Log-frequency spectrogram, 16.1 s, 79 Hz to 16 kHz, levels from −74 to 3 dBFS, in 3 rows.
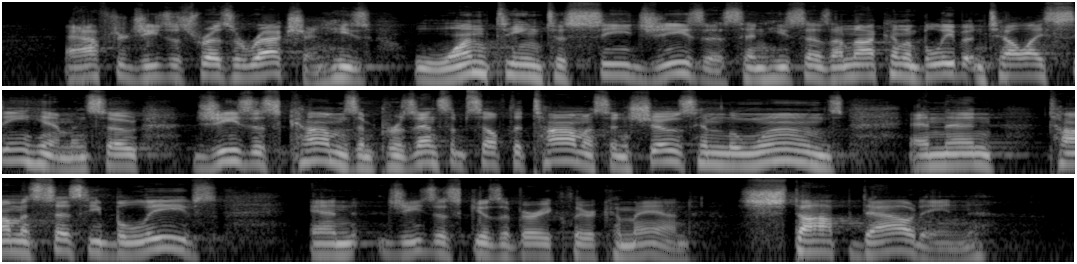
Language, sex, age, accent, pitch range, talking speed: English, male, 40-59, American, 140-170 Hz, 185 wpm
